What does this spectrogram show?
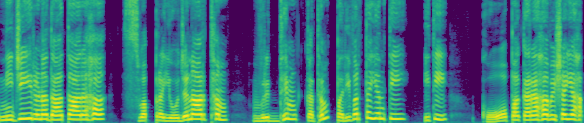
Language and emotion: Sanskrit, disgusted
